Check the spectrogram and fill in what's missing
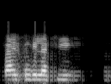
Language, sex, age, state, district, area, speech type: Bodo, female, 45-60, Assam, Baksa, rural, conversation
